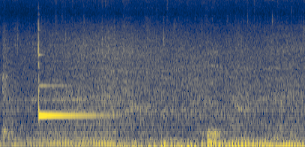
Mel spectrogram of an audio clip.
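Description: A single chime-like ring about half a second in: a sharp strike, then one clear tone fading away over about a second, over a steady low background rumble.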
